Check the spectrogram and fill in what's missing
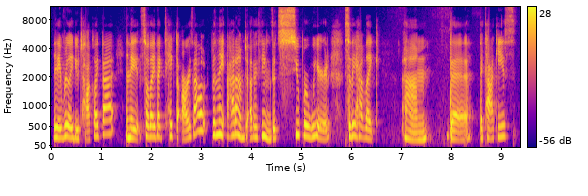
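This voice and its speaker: A woman in her twenties chatting casually and telling humorous anecdotes in a giggly, animated way, with "like" sprinkled throughout. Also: fairly high pitch, normal speed. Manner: giggly, animated storytelling with frequent "like". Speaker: former missionary telling stories.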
